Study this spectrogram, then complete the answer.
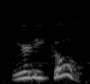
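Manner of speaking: usual speaking voice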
